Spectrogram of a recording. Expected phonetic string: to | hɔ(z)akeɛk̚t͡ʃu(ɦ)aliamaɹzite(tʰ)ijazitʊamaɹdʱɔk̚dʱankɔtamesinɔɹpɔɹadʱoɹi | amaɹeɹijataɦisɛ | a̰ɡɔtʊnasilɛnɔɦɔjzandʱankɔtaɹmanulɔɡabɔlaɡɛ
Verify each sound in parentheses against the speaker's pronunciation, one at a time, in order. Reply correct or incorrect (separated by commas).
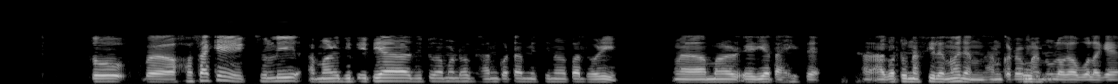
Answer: incorrect, incorrect, incorrect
